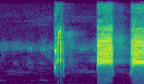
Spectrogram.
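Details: Part of a black francolin's breeding-season call: a short crackling note followed by two loud, harsh, buzzy bursts separated by a brief gap, in a quiet setting.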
